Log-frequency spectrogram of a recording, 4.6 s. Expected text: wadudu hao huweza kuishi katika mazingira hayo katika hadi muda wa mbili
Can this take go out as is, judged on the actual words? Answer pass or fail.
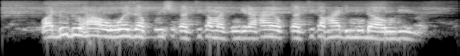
pass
